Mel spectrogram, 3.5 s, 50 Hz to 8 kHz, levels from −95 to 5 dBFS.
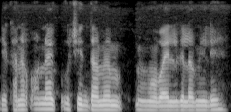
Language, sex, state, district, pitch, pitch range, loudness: Bengali, male, West Bengal, Malda, 120 Hz, 115-130 Hz, -20 LUFS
